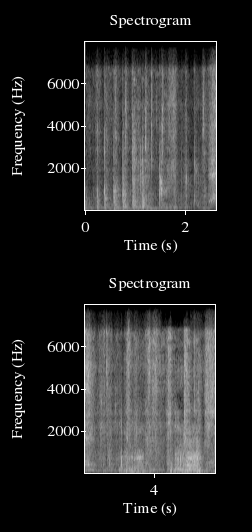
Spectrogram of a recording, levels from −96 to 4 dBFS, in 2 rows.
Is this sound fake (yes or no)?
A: yes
